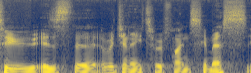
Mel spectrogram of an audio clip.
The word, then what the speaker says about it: FeinCMS: is the originator of fine cms he's swiss speaks german so his pronunciation would be fine cms fine in german means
